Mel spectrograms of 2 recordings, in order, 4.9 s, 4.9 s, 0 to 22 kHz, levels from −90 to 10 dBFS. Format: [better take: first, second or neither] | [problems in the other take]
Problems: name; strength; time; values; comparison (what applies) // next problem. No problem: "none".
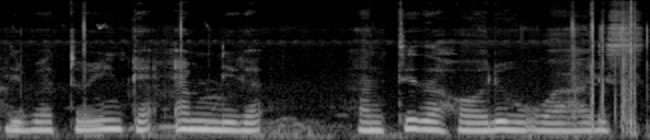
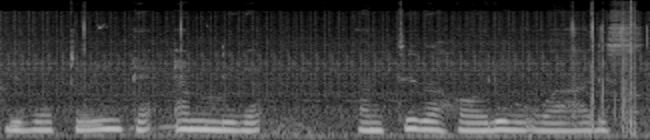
first | background sound (Idling); 18 dB below the speech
